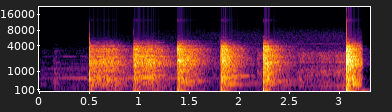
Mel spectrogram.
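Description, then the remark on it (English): Six sharp metallic hammer strikes on the bow of a cymbal as it is being made, spaced about half a second apart, each ringing out with a bright shimmering decay. Fairly loud, with no talking. “Again, another video here of you making, hammering the cymbal and, or the bow of the cymbal.”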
